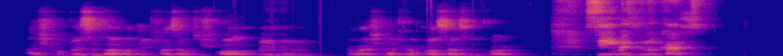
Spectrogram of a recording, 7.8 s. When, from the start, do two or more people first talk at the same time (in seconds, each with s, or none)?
none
